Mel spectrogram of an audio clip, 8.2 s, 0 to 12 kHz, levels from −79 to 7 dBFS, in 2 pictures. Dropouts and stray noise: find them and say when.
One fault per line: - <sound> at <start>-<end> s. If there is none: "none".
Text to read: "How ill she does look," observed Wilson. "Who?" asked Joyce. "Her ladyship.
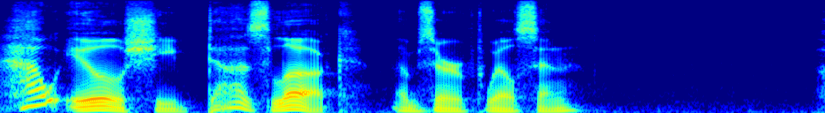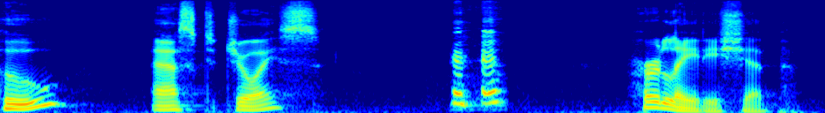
- laugh at 6.4-6.7 s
